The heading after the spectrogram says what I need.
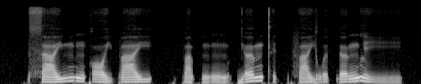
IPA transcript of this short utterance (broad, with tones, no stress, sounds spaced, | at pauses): s aː˨˥ j m ɪ˧ ŋ k ɔː˨ j p aː˧ j | p aː˨ p̚ n̪ ʊ˨ ŋ n̪ ɐ˨ k̚ j œː˥ m t̪ʰ ɪ˨ k̚ f aː˨˧ j w ɵ˧ t̚ œː˨˥ ŋ l iː˨˩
